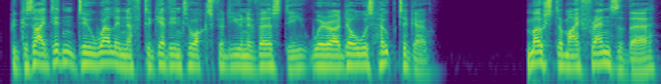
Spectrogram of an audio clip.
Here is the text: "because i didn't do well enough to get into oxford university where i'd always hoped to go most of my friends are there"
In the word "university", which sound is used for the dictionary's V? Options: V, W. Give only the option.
V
